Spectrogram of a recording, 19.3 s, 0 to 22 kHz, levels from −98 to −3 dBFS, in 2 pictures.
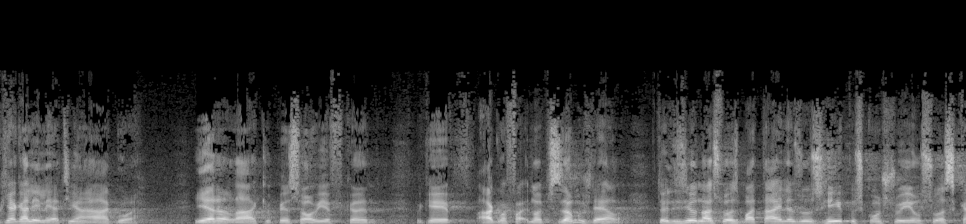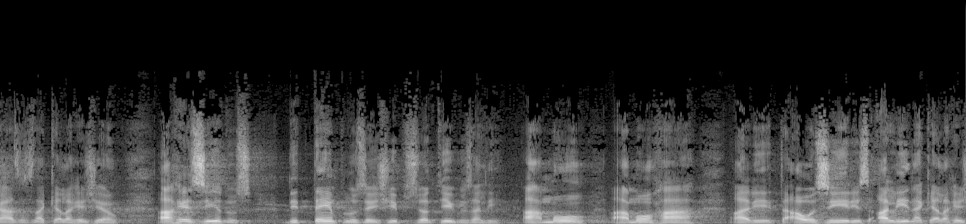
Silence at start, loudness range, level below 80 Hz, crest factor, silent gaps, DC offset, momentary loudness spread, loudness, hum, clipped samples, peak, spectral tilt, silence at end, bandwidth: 0 s; 2 LU; -68 dBFS; 22 dB; none; under 0.1%; 11 LU; -24 LUFS; none; under 0.1%; -4 dBFS; -3 dB/octave; 0 s; 14.5 kHz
